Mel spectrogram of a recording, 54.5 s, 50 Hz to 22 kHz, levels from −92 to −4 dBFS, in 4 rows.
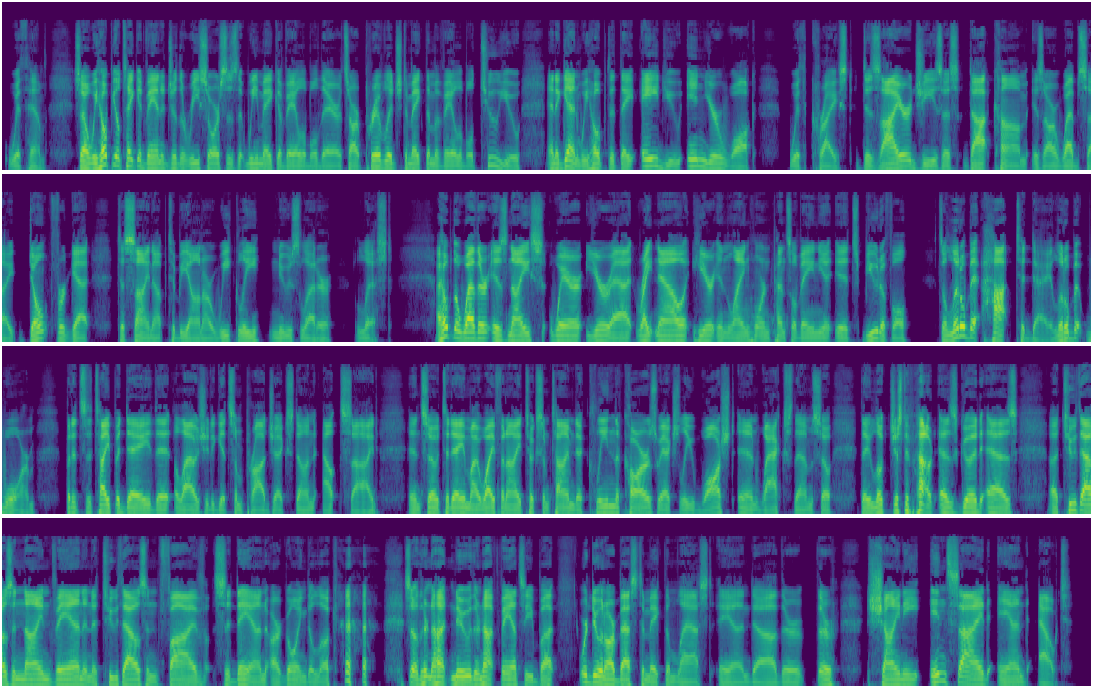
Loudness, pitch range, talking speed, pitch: -24 LUFS, 95-125 Hz, 175 wpm, 110 Hz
